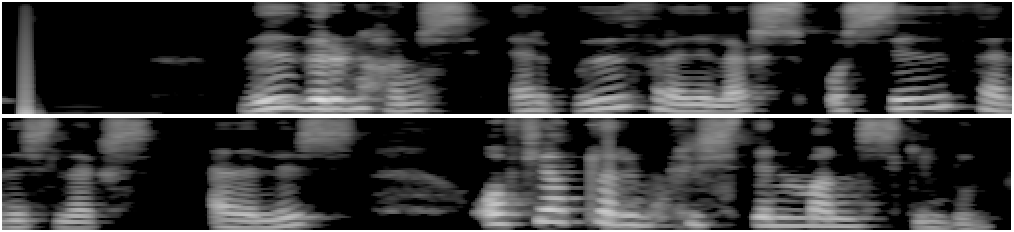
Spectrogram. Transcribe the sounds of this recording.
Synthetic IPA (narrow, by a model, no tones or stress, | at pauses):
vɪðvʏɾʏnhansɛɾkvʏːðfɾajðɪlɛxsɔɣsɪðfɛɾðɪslɛxs | ɛðlɪs | ɔɣfjat̪laɾʏmkʰɾist̪ɪnmanscɪlniŋk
